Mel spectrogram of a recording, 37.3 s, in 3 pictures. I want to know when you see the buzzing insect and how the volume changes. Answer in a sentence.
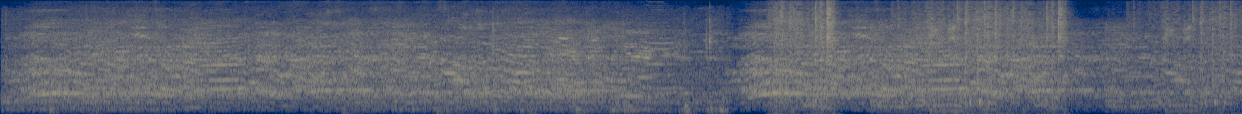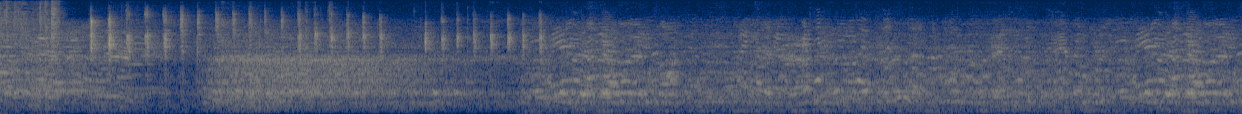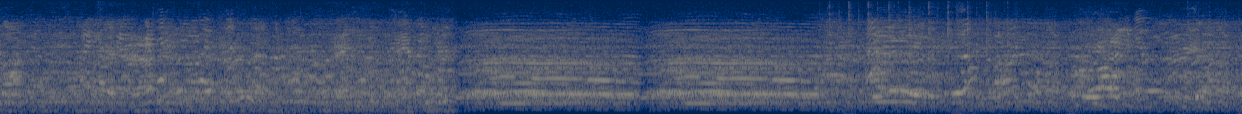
You can hear the buzzing insect from 0.0 to 7.3 s, getting quieter then louder.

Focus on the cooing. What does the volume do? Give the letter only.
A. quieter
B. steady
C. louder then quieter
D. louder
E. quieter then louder
A.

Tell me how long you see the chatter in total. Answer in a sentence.
You can hear the chatter for 37 seconds altogether.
